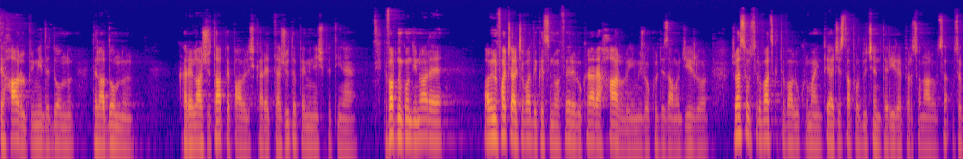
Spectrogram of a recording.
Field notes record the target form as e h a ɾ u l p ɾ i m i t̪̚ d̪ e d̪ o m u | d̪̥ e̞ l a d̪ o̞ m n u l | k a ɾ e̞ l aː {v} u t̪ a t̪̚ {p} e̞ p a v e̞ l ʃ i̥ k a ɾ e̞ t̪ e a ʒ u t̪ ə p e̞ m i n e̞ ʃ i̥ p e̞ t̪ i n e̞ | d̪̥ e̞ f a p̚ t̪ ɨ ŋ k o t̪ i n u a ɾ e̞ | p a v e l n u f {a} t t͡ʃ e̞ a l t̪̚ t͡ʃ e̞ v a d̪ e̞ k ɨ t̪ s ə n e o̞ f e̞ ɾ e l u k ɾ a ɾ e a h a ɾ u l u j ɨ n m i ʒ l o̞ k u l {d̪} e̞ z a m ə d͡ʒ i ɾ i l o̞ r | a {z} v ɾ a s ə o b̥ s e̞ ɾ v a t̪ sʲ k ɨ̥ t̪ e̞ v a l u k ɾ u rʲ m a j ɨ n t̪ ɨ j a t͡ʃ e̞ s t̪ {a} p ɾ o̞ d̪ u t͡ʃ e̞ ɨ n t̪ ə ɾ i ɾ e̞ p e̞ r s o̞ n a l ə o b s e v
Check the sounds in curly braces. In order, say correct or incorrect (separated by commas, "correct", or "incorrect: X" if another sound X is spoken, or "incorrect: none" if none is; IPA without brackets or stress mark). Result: incorrect: ʒ, correct, correct, correct, incorrect: ʒ, correct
